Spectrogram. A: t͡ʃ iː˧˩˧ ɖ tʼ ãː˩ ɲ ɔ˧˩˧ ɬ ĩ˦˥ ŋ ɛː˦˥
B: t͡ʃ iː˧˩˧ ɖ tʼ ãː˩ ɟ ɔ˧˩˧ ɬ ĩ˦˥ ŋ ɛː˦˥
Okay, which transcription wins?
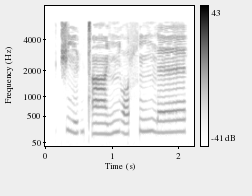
A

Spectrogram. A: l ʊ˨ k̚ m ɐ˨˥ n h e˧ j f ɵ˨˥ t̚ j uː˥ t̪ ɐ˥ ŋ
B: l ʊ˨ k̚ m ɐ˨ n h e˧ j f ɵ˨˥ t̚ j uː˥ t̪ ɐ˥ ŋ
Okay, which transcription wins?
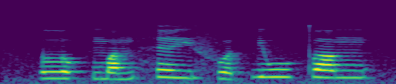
A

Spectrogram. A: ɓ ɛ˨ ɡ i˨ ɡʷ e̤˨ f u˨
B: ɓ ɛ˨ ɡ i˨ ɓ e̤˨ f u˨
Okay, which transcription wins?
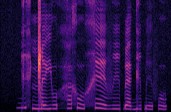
B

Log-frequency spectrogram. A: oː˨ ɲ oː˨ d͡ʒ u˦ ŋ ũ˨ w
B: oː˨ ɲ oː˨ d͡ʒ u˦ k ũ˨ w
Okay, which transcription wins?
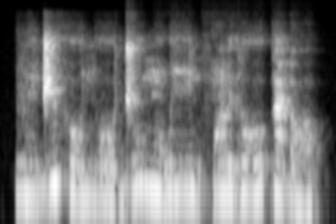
A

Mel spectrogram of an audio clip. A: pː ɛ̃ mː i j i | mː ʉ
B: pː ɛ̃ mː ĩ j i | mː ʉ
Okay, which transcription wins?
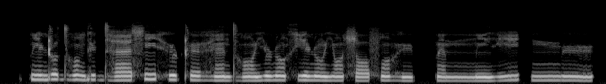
B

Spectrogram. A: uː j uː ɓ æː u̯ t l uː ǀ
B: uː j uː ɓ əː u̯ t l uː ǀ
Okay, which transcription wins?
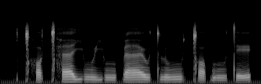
A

